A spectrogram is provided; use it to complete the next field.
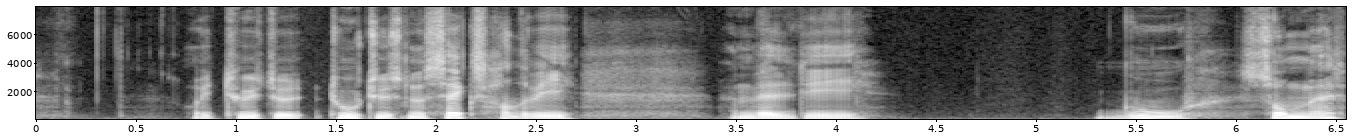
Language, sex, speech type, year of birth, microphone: Norwegian, male, spontaneous, 1962, Shure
